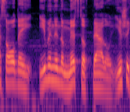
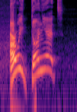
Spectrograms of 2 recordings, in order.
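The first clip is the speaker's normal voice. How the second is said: very high, shrill, high-pitched shout; 10 semitones higher, 7 dB louder than usual. Meditating with a partner, losing patience: shouting. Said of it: "Why are you shouting?".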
